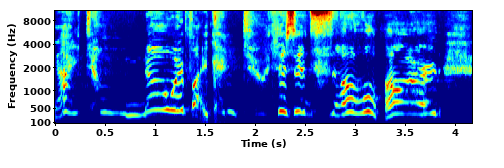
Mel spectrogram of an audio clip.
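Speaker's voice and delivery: put-on crying out words, very high, sobbing. Retelling a phone call home to her husband: retelling own sobbing. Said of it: "sobbing and saying".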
